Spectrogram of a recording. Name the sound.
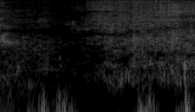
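beach ambience with waves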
